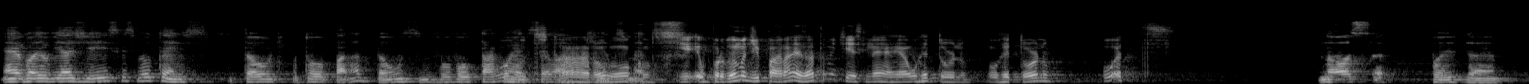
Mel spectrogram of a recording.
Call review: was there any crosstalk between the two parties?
Yes, from 4.9 s

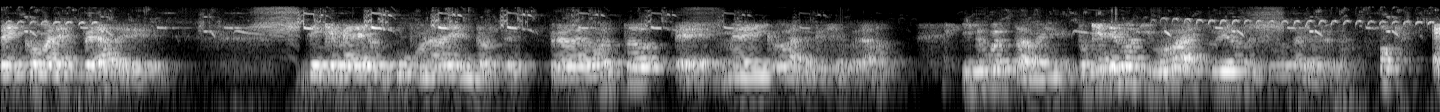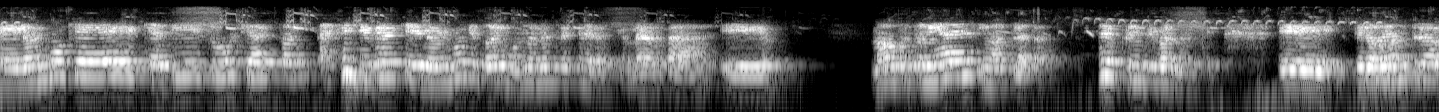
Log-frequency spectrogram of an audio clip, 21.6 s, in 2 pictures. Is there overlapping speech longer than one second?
No

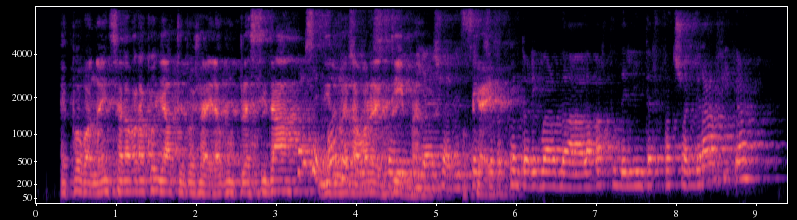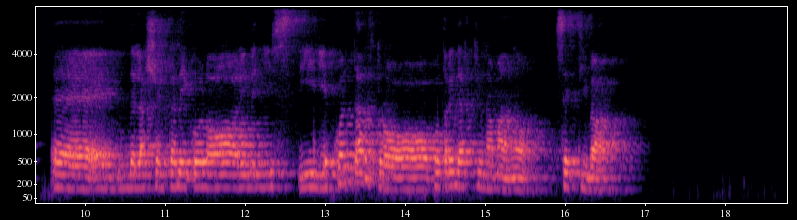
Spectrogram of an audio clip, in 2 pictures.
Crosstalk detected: Yes, from 3.5 s

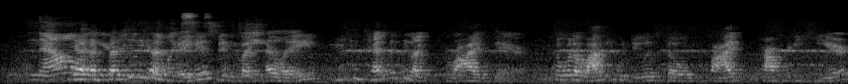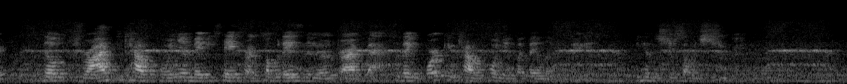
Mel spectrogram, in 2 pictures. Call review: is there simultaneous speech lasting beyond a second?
Yes, from 0.7 s

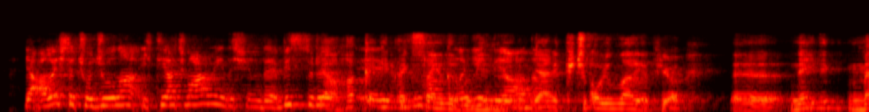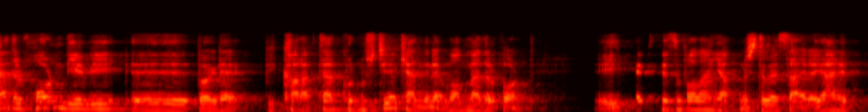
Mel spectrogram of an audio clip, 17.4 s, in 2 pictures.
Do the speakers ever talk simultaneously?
Yes, from 3.2 s

